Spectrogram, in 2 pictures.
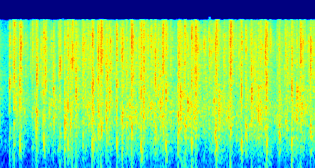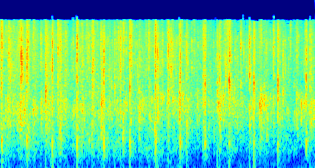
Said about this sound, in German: Dann fetten Applaus für Snock.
